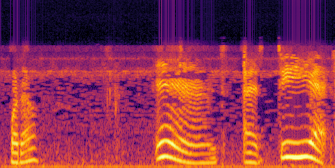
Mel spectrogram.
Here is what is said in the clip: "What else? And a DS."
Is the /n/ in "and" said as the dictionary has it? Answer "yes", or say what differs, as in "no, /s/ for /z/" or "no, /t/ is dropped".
yes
